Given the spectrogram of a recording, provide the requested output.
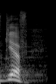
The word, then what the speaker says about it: GIF: It can be both pronounced, GIF or JIF, so you were correct.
